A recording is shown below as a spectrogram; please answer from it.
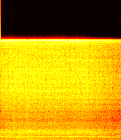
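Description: A small CNC vertical milling machine running, its spindle turning an end mill that cuts into a block held in a vise: a steady, even machining noise with a high hiss.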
